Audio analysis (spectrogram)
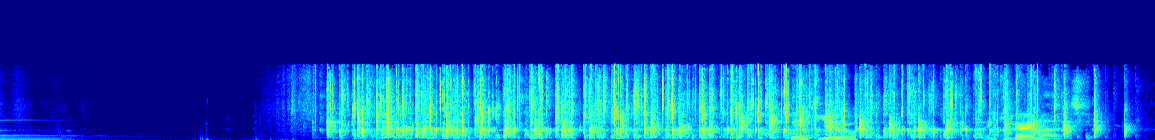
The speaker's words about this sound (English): Clapping in your cars. It's amazing. You radio folks can't see this, but everybody here is in a car. It's like being at the drive-in, actually.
